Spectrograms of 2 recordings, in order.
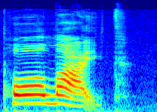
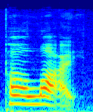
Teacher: the first syllable is unstressed therefore we are reducing it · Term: common sound schwa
